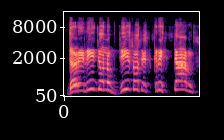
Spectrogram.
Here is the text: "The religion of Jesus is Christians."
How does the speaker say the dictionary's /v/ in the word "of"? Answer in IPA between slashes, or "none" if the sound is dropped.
/b/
